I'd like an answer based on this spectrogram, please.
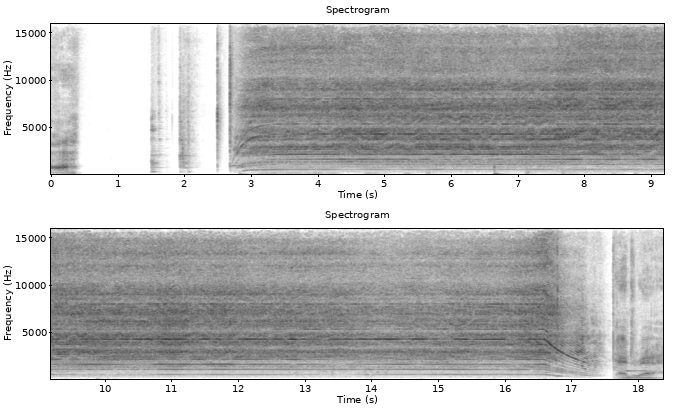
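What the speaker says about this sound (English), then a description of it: "That was a desk vacuum cleaner." A small German-made desk vacuum cleaner clicks, then switches on with a steady, high motor whine that holds for about fourteen seconds before spinning down. A few brief knocks come just before it starts.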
